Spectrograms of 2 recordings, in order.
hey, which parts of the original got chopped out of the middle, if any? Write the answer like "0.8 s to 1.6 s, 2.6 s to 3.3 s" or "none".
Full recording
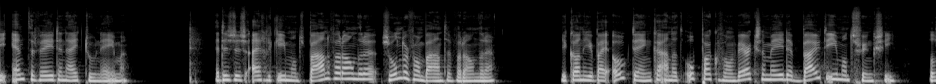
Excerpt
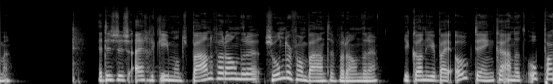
5.1 s to 5.5 s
